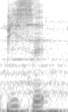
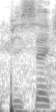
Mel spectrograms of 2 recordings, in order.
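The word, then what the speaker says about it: Písek: Que l'on dit dans leur langage pisser. On ne prononce pas le cas. Ah ouais, bah voilà, bah pisser. Après, pour nos téléspectateurs francophones nous dirons Pisek parce qu'on est en France, bordel.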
